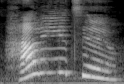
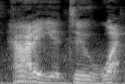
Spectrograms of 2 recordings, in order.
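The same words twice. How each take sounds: First: High, sweet greeting; high polite princess voice. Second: Lower, gruff retort; grumpy dwarf. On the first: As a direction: greet them prettily. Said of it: "smiled prettily and said". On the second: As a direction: snap back as a frowning dwarf. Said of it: "answered Grumpy with a frown". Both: A narrator's reading.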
